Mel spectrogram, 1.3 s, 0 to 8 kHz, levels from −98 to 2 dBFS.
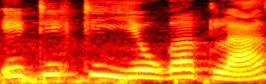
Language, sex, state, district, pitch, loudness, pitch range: Bengali, female, West Bengal, Malda, 265 Hz, -14 LUFS, 240-330 Hz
